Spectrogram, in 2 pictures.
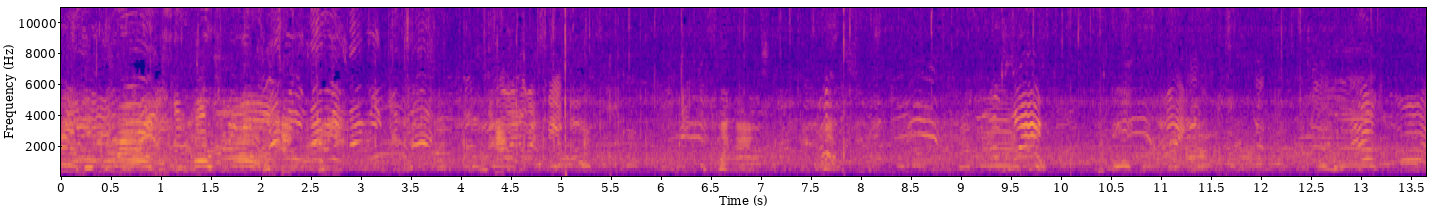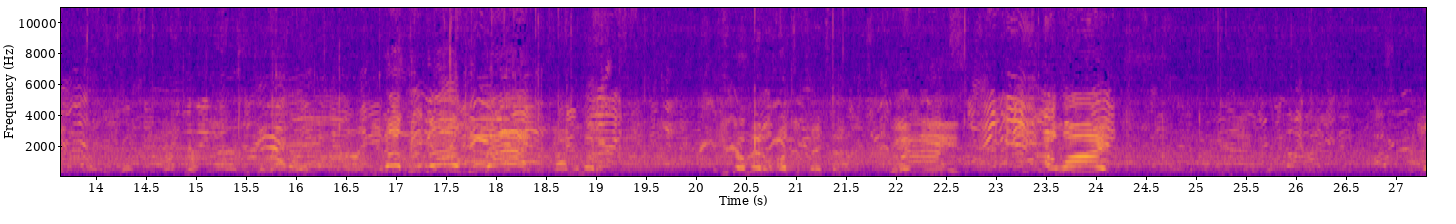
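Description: A crowd of spectators cheers and shouts from the sidelines outdoors.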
